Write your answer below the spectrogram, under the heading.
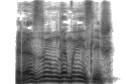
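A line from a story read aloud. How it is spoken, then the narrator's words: Captain laughing. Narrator (Russian): рассмеялся лысый капитан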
